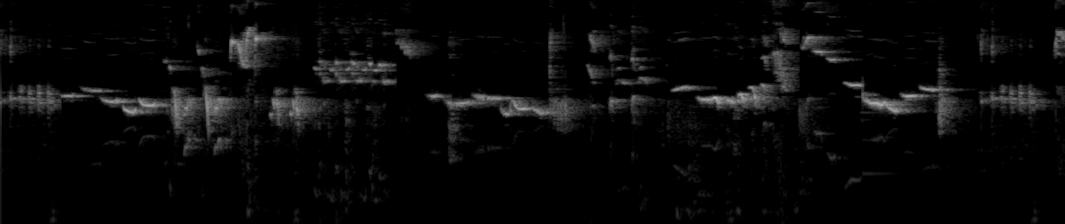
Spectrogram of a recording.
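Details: Oriental magpie-robin singing a full song with harsh filler phrases, meant to stir other magpie-robins into lively singing. A steady stream of sliding whistles and rasping chips runs with barely a break, ending in a short gap.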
